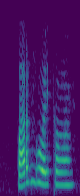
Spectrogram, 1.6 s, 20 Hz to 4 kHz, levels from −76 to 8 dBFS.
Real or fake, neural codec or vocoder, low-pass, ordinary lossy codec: fake; vocoder, 22.05 kHz, 80 mel bands, HiFi-GAN; 3.6 kHz; AAC, 32 kbps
